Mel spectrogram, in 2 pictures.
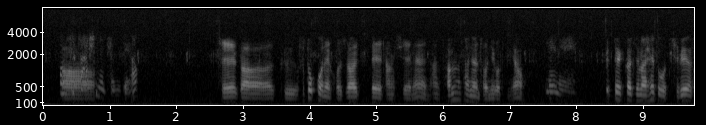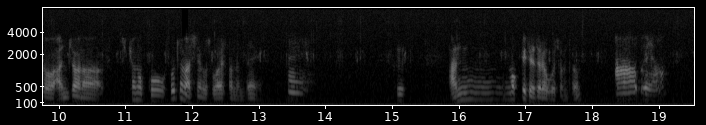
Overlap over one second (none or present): none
